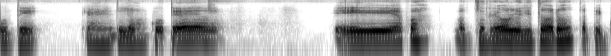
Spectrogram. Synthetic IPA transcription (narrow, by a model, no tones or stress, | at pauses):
ut̪eʔ | jaint̪ud͡ʒaŋaŋkut̪eaja | ḛapa | bat̪ːureolud͡ʒit̪odɔt̪apik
